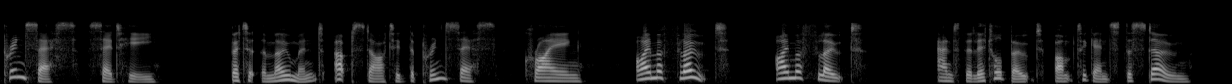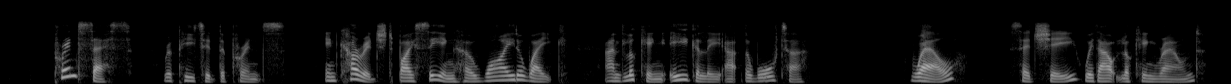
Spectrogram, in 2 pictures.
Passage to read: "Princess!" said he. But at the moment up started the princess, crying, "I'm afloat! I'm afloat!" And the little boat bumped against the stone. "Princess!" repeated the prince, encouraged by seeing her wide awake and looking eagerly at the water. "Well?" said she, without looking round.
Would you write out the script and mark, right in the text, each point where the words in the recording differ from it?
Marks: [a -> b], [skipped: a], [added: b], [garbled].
"Princess!" said he. But at the moment up started the princess, crying, "I'm afloat! I'm afloat!" And the little boat bumped against the stone. "Princess!" repeated the prince, encouraged by seeing her wide awake and looking eagerly at the water. "Well?" said she, without looking round.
